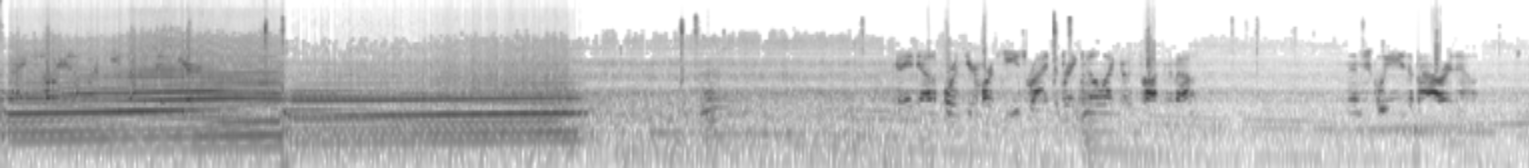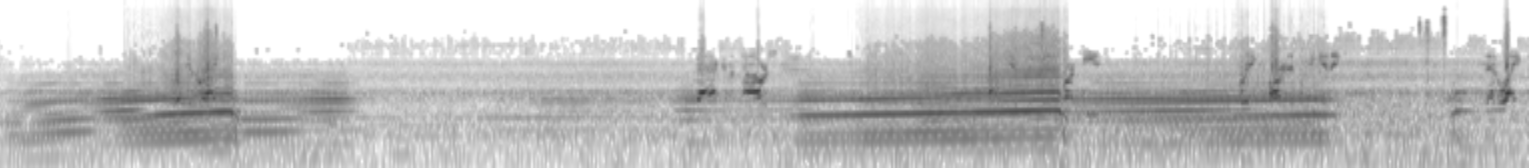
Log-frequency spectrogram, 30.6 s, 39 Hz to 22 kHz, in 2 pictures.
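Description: Chevrolet C8 Corvette's 6.2-litre LT2 V8, heard from inside the cabin, revving hard up through the gears with quick paddle-shift upshifts about 3 s in and again about 26 s in. Between pulls it falls back to a quieter, lower run while braking for corners, then climbs again under full power.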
